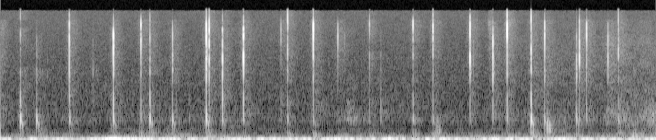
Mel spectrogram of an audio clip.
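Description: Long acrylic nails tap the glass screen of a black smartphone lying flat on a towel. The taps are quick, sharp, bright clicks that stop almost instantly, in a steady irregular run over a faint low rumble.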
